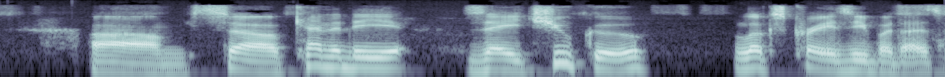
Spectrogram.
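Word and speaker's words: Nzechukwu: fight it out 47 right so Kennedy is a Chuku looks crazy but that's how you say it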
